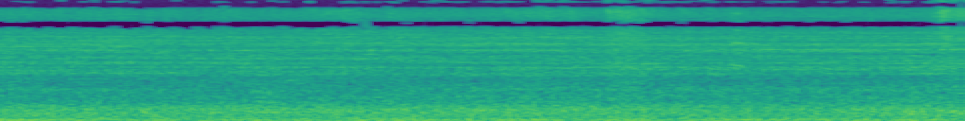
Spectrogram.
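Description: Coal train's hopper cars rolling past at close range: a steady rumble of steel wheels on rail.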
